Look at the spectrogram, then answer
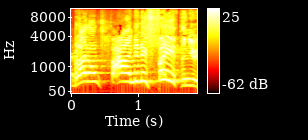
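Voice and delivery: a hint of a disappointed God's reproach; God rebuking Israel. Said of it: "he said".

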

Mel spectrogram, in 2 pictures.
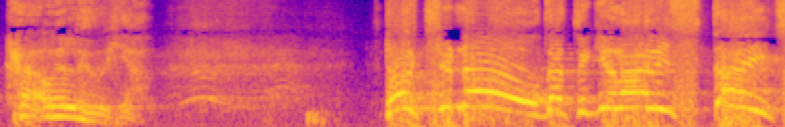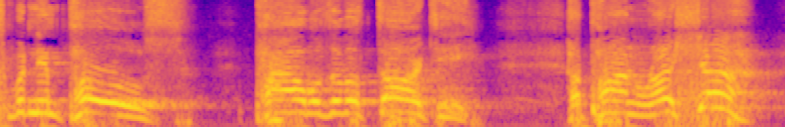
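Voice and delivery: ordinary talk, nothing marked

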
